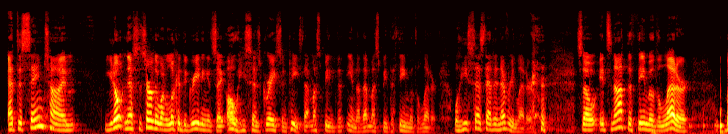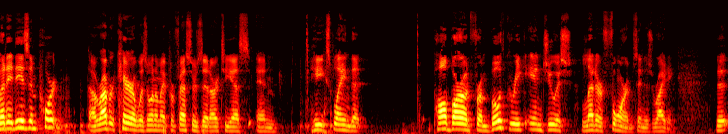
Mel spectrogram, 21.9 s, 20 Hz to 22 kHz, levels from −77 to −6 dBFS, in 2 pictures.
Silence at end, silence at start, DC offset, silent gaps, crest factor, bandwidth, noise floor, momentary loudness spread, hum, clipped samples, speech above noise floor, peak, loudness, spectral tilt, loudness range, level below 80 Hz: 0 s; 0.1 s; under 0.1%; none; 22 dB; 15.5 kHz; -61 dBFS; 16 LU; none; under 0.1%; 36 dB; -4 dBFS; -25 LUFS; -5 dB/octave; 10 LU; -58 dBFS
